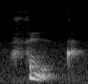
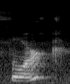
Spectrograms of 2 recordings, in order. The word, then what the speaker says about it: fork: In standard British English, as well as in Australian English, the R is silent if it is followed by a consonant or if it's at the end of a word. For example, in this word, fork. In American English, it's fork, but in British English, it's fork.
